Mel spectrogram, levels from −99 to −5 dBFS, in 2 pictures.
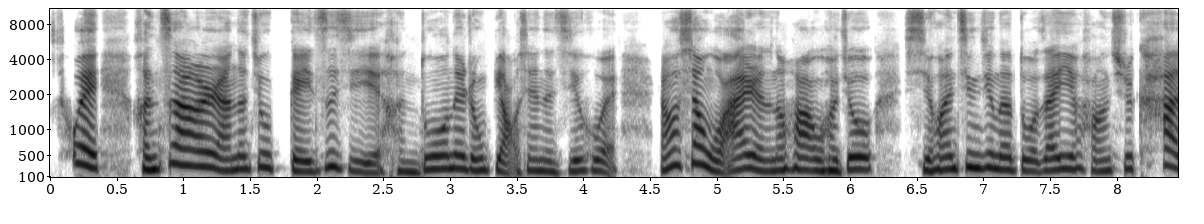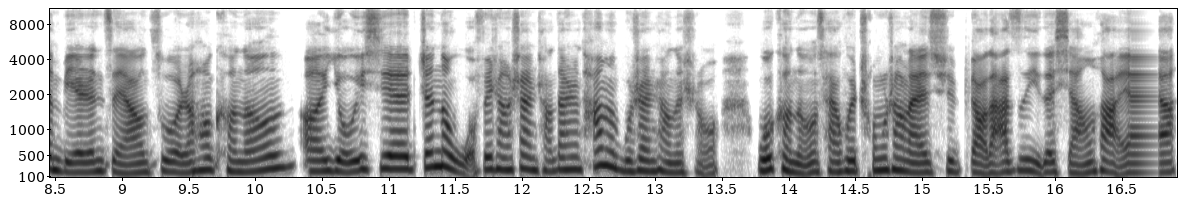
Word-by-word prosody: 会 310 -7 +6 0.2
很 235 -2 +5
自 345 - -3
然 320 -2 +9
而 290 -1 +7
然 215 -3 +4
地 245 - +1
就 270 +1 -2
给 200 -5 +1
自 280 +7 0
己 195 -8 -4
很 190 +1 -5
多 245 +4 +2
那 255 -1 +3
种 220 -1 0
表 220 -3 -1
现 210 +2 -4
的 205 - -2
机 205 +4 -3
会， 210 -2 -4 0.3
然 230 - -1
后 310 - +2
像 335 0 +4
我 205 -6 +2
I 230 +5 +4
人 215 -5 +2
的 220 - +1
话， 230 -3 +3
我 210 +1 +3
就 235 +3 +2 0.2
喜 215 - -2
欢 235 +2 +3
静 275 +2 +4
静 260 0 +2
地 235 - +2
躲 215 -3 -3
在 220 +2 +1
一 240 +1 +1
旁 215 -4 -4
去 245 +2 -4
看 275 -2 +2
别 185 -1 -2
人 190 +3 -2
怎 200 - -8
样 170 +3 -2
做。 190 +1 -5
然 180 +2 -3
后 230 +1 -1
可 205 -2 -6
能， 235 +9 -3
呃， 205 0 -1
有 200 -2 -1
一 225 - -1
些 245 0 +1
真 270 +4 -1
的 295 - +4
我 200 - -4
非 235 0 -3
常 230 -1 0
擅 240 -1 -2
长， 205 -2 -8
但 230 +1 -2
是 235 - -2
他 290 +6 -2
们 290 -4 +1
不 205 -2 -4
擅 210 -1 -2
长 215 -4 -3
的 180 - -5
时 175 - -13
候， 160 - -12 0.2
我 220 +1 +2
可 225 -5 -2
能 175 +2 -3
才 190 -1 -5
会 205 +1 -1
冲 220 +2 -2
上 225 -2 +1
来 180 -1 +1
去 195 +3 -7
表 185 -2 -3
达 190 - -1
自 215 +1 -7
己 195 - -3
的 185 +1 -3
想 175 0 -6
法 185 -5 -1
呀， 175 +2 -6
220 Hz, 310 characters per minute, -20 LUFS, 195-245 Hz, 0.3 s, 然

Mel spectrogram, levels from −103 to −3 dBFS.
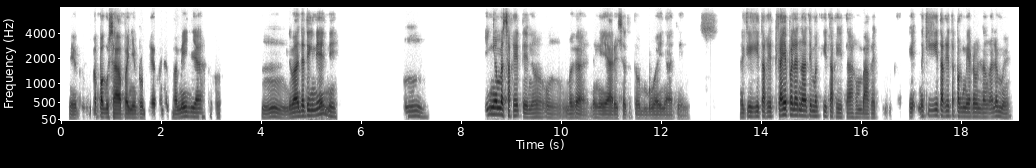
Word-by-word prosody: Yung 90 0 -4 0.3
mapag-usapan 100 -2 +4
yung - - -13
problema 95 0 -3
ng 95 - -16
pamilya, 115 +4 +2
mm. - - -17 0.8
Mhm, 110 +3 -2 0.2
dumadating 135 +6 +5
na 160 - +4
'yan, - - -4 0.2
eh. - - -14 1.4
Hmm. 125 -5 -7 1.1
'Yon 160 +4 -3
nga 180 0 +8
masakit 140 -3 +2
eh 105 - +1
'no, 100 +1 -5 0.2
hmm. 90 -2 -9
Kumbaga 95 0 -2 0.2
nangyayari 90 -1 -1
sa - - -4
totoong 85 -1 -10
buhay 85 0 -3
natin 80 -3 -9 0.2
is - - -16 0.5
nagkikita-ki 125 +3 -1
kaya 145 +3 +8
pala 155 -2 +4
natin 140 -2 +4
magkita-kita, 115 -5 -4
kung 105 -1 -8
bakit 100 +1 -3 0.6
eh - - -5
nagkikita-kita 140 -2 -1
'pag 120 - +1
mayro'n 115 -1 0
lang 110 0 -3
alam 130 +4 -1
mo - - -2
yon, 100 +4 -12
110 Hz, 130 wpm, -24 LUFS, 95-130 Hz, 1.4 s, nga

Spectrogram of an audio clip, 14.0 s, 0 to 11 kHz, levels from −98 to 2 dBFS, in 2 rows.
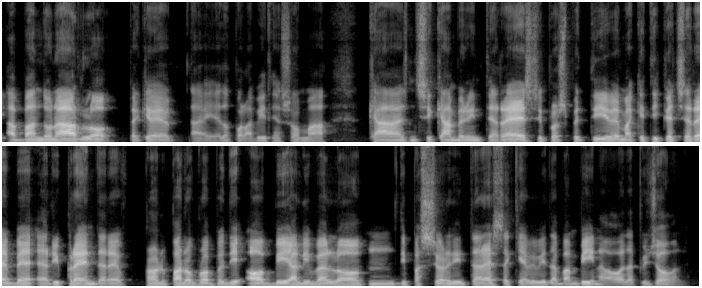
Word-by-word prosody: abbandonarlo 115 +3 +3
perché 95 -2 -3
dai, 80 -2 -10
eh, 75 - -11
dopo 95 0 -11
la 80 -2 -7
vita 95 0 -8
insomma, 85 -1 -7 0.4
ca 95 -1 +1
n 95 +1 -9
si - - -4
cambiano 100 0 -1
interessi, 95 +7 +3
prospettive, 140 0 -1
ma 105 -2 0
che 110 +2 -7
ti 110 - -6
piacerebbe, 115 +1 +2
uhm, 105 0 +1
riprendere, 115 -3 +2
parlo 115 +1 -2
parlo 120 0 +2
proprio 130 -1 -1
di 125 +2 0
hobby 130 0 +4
a 120 - +6
livello, 120 -1 +1
mhmm, 110 0 -7
di 120 +2 -8
passione, 120 +1 -2
di 110 - 0
interesse 115 +3 -2
che 115 -2 -5
avevi 110 0 -4
da 105 0 -5
bambina 100 -4 -1
o 90 - -2
da 90 - -7
più 100 - -13
giovane? 90 -3 -6
110 Hz, 170 wpm, -25 LUFS, 95-120 Hz, 0.4 s, a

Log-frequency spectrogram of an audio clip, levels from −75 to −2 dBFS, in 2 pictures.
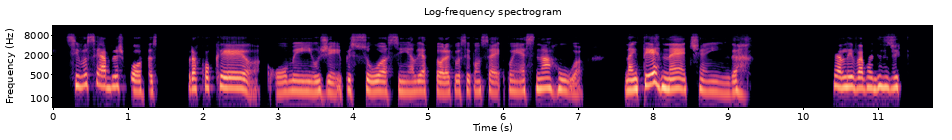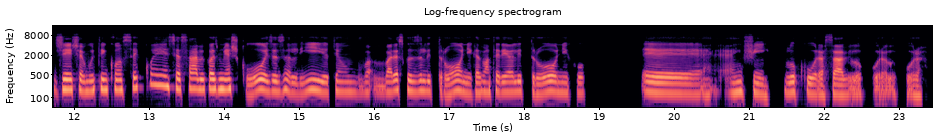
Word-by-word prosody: Se 240 - 0
você 255 +3 -1
abre 225 -1 +4
as 230 - -2
portas 160 -6 -1 0.4
para 195 +1 +4
qualquer 205 -2 +4 0.3
homem 160 +1 -2
ou 155 - +2
gênero, 155 -4 -1
pessoa, 160 -2 +1
assim, 155 0 -5
aleatória 155 -1 0
que 150 - -23
você 160 +1 -2
consegue 160 -1 -3
conhece 165 +2 -4
na 200 +1 +5
rua, 180 -3 -2 0.5
na 175 +1 +5
internet 200 -4 +6
ainda. 155 -2 -3 1.3
Pra 220 -2 +6
levar 210 -1 +5
pra 210 -1 +2
dentro 215 +2 +4
c 205 +2 +2 0.5
de 165 - -10
gente 180 -1 +3
é - - +1
muito 165 +4 -3
inconsequência, 205 +4 -2
sabe 190 0 0
com 190 - +1
as 185 - +4
minhas 185 0 +1
coisas 160 +3 -1
ali. 165 +1 -2
Eu 145 - -3
tenho 155 -1 -7
vá 150 - -7
várias 170 +3 -2
coisas 160 -2 -3
eletrônicas, 150 -2 -3
material 150 0 -2
eletrônico, 150 -1 -3 0.7
eh, 140 -4 0 0.3
enfim, 145 -5 -4 0.2
loucura, 145 -3 -2
sabe 125 -2 +1
loucura, - - -6
loucura. - - -7
160 Hz, 135 wpm, -22 LUFS, 150-190 Hz, 1.3 s, internet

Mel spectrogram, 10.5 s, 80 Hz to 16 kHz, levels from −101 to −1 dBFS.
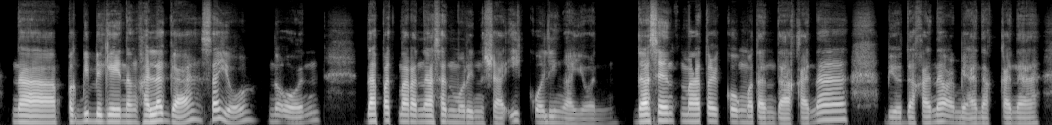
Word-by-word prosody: na 140 -2 +6
pagbibigay 160 0 +2
ng 150 0 0
halaga 170 +3 +3
sa'yo, 195 - -2 0.2
noon. 145 +3 -5 0.5
Dapat 175 +2 +3
maranasan 155 -1 +2
mo 140 - -6
rin 135 -1 -6
siya 125 -1 -1
equally 140 -5 -8
ngayon, 110 -2 -10 0.3
doesn't 165 +3 +6
matter 160 0 +1
kung 150 -1 -2
matanda 125 -3 -2
ka 120 +1 -3
na, 200 +3 +1 0.4
biyuda 130 0 -6
ka 135 0 -2
na 160 -1 0
or - - -6
may 125 - -5
anak 120 0 -5
ka 125 - -2
na. 125 +1 -4
150 Hz, 155 wpm, -25 LUFS, 130-165 Hz, 0.5 s, na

